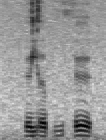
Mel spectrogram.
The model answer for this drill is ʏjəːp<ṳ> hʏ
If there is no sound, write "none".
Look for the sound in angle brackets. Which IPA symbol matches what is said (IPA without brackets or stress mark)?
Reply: ṳ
